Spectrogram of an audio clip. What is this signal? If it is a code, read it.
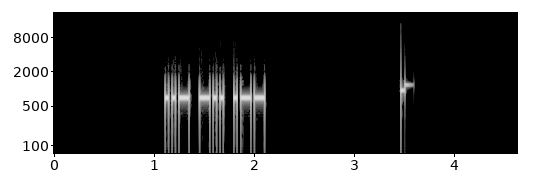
Morse code, heard as a keyed tone, about 36 wpm, 700 Hz. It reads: UDW
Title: Three Challenging Letter-Number Combinations 35wpm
